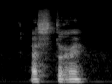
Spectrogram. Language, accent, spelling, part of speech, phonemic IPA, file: French, Canada, astreins, verb, /as.tʁɛ̃/, LL-Q150 (fra)-astreins.wav
- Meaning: inflection of astreindre: 1. first/second-person singular present indicative 2. second-person singular imperative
